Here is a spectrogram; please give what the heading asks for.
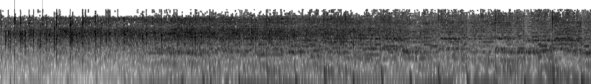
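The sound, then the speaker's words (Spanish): Applause from a large audience gathered at a live-streamed event: dense, sustained clapping that stays loud and steady for about twelve seconds, with sharper individual claps standing out at the start. “un aplauso para toda esta gente. Un aplauso.”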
